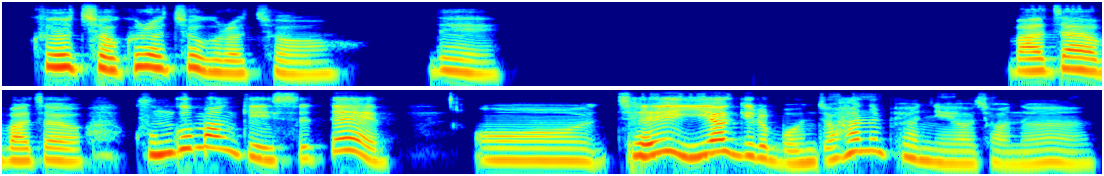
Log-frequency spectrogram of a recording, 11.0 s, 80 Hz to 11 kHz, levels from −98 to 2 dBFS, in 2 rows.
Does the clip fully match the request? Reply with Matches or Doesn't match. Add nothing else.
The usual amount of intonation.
Doesn't match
